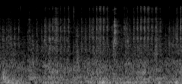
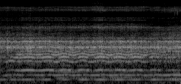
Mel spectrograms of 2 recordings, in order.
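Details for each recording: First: Victrola phonograph after a broken gear and pinion from overcranking were repaired: ratchety clicking as the crank winds the spring, then an even whirr as the turntable spins normally. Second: Victrola gramophone with a reproduction reproducer: music plays thin, tinny and quiet with no bass; the reproducer is poor with perished gaskets needing replacement.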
